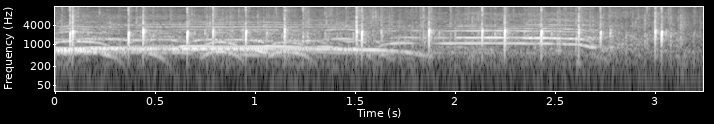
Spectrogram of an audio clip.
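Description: Scattered clapping from an audience applauding the band's baritone saxophonist Thomas Budak, with sharp irregular claps mixed with high whistles and swooping whoops that rise and fall over the applause.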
